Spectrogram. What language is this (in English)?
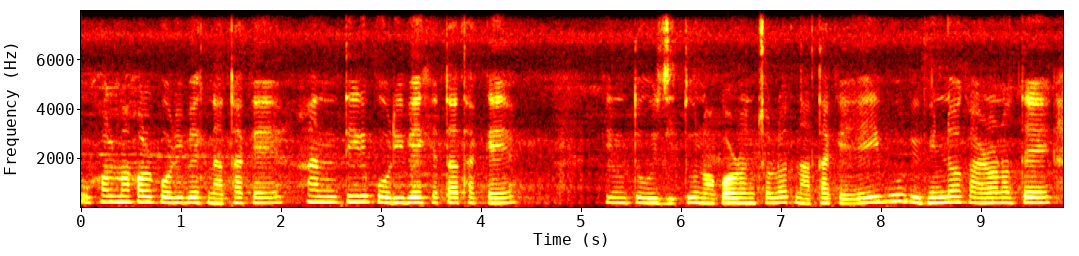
Assamese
